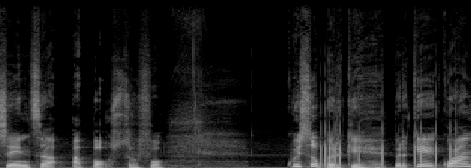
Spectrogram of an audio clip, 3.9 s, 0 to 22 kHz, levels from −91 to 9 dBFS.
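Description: From 2.67 s to the end of this speech clip at 3.93 s, a train of clicks runs over the audio. There are roughly fifteen of them, about 9.5 per second, at an uneven spacing. Each one peaks around 20 dB above the signal, so they tick sharply through the speech and through the gaps. The likely cause is interference from nearby equipment or a faulty connection or power supply. On a waveform they show as thin, near-identical spikes. On a spectrogram they appear as narrow vertical broadband lines.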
